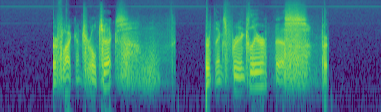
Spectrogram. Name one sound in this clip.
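A man speaks calmly and close up through a headset microphone.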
